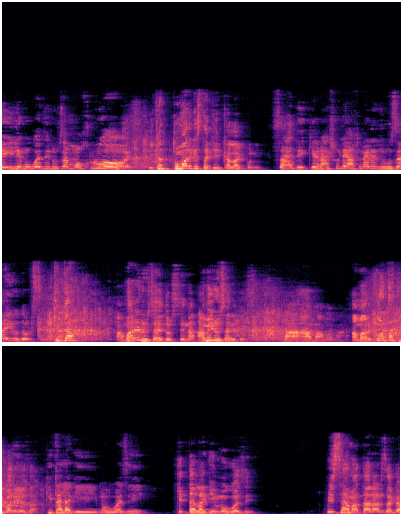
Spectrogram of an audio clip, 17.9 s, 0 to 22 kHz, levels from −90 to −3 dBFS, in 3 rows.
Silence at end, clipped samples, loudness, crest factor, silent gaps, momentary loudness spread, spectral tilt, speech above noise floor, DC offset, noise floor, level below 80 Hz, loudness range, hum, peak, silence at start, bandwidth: 0 s; under 0.1%; -24 LUFS; 20 dB; none; 11 LU; -3.5 dB/octave; 50 dB; under 0.1%; -74 dBFS; -72 dBFS; 4 LU; none; -6 dBFS; 0 s; 11 kHz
